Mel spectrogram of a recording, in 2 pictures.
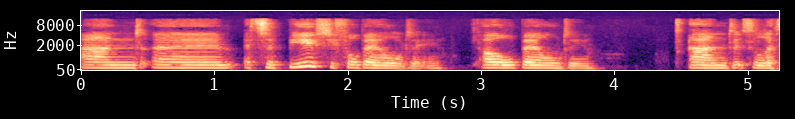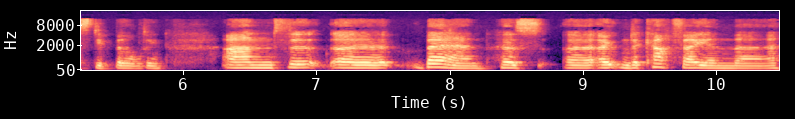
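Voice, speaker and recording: At a very slow pace, a woman speaks at a medium pitch with ordinary variation. Her tone is dark and mellow, and the background is quiet. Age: 60s. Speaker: stress coach and author. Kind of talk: casual chat.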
